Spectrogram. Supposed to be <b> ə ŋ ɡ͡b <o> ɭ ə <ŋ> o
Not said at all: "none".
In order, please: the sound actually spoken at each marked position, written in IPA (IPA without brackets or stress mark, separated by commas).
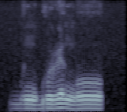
b, u, ŋ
